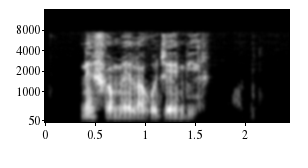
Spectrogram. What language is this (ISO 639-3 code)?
dav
